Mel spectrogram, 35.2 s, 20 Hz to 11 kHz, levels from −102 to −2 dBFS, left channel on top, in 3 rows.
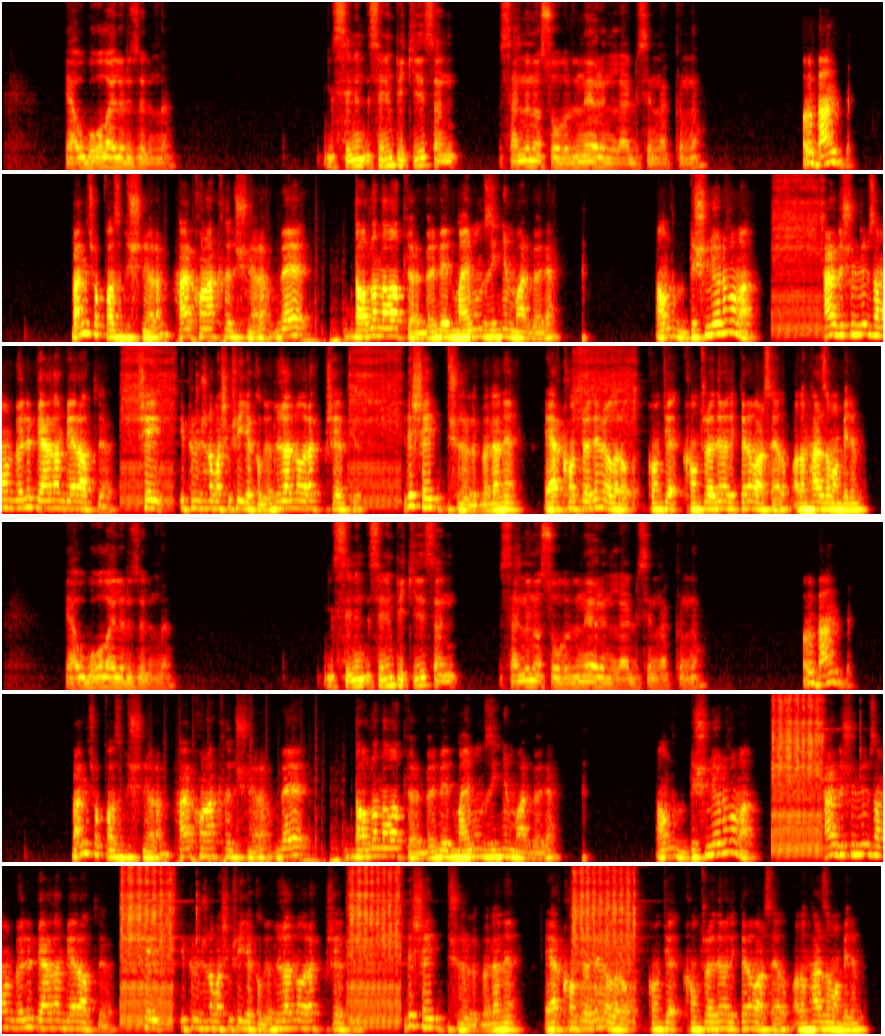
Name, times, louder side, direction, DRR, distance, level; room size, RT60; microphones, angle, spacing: voice 1, 0.8-2.2 4.3-6.1 6.6-9.4, left 1 dB, 25° left, 0.7 m, -33 dB
voice 2, 10.7-11.2 12.7-15.9 16.3-19.2 20.5-21.8 22.7-25.0 25.3-28.3 28.8-30.4 30.7-35.0, left 5 dB, 75° left, 0.4 m, -27 dB
sound 1, 13.0-16.4 16.7-16.8, equal, 15° right, 0.9 m, -42 dB
Tools, 22.0-22.8 23.2-23.3 25.1-26.1 28.1-28.9 31.1-32.0, right 10 dB, 55° right, 0.3 m, -37 dB
2.7 x 2.0 x 2.5 m
head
